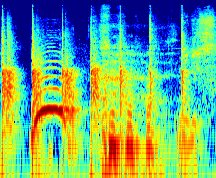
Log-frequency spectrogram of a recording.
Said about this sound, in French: Bravo, bravo, encore une fois. Allez, on applaudit. Ah oui, franchement.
